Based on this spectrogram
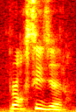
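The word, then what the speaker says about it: procedure: आर ई लिखा जाएगा डी य आरई पढ़ा जाएगा जर प्रोसीजर प्रोसीजर मतलब होता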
